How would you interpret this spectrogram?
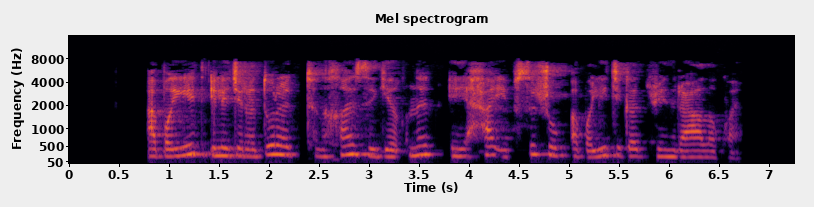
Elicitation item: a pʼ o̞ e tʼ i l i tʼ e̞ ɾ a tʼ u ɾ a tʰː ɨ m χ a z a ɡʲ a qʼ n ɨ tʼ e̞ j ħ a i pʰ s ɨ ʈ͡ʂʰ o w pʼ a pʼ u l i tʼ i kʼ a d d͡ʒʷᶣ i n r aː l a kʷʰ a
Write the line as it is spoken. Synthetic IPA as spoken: a pʼ o̞ e tʼ i l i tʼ e̞ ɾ a tʼ u ɾ a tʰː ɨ n χ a z e ɡʲ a qʼ n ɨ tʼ e̞ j ħ a i pʰ s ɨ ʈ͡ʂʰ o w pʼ a pʼ o l i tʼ i kʼ a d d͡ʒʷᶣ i n r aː l a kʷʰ a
